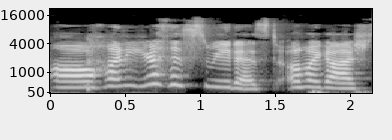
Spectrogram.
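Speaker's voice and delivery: high, teary, tender thanks; fighting back real tears; touched wife crying at her husband's kind words; tearful and touched. Real, not acted. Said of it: "I'm crying".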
